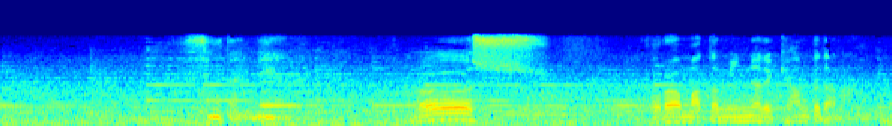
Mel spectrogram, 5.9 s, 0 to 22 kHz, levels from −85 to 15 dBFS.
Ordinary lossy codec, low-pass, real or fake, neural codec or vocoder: none; none; real; none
